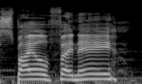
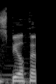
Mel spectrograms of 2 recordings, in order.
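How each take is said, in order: First: The name ends with a long 'fine' sound. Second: The name ends with a short 'fin' sound. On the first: "I'm going to make sure I say it very wrong next time" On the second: "instead of saying Spielfin"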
